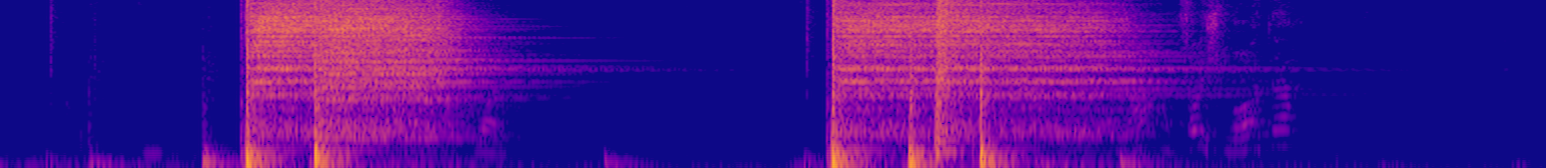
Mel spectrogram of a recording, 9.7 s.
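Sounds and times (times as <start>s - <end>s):
bass drum: 1.3s - 2.3s, 5.2s - 7.2s.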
